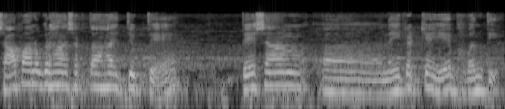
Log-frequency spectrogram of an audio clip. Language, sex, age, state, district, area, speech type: Sanskrit, male, 30-45, Karnataka, Davanagere, urban, spontaneous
